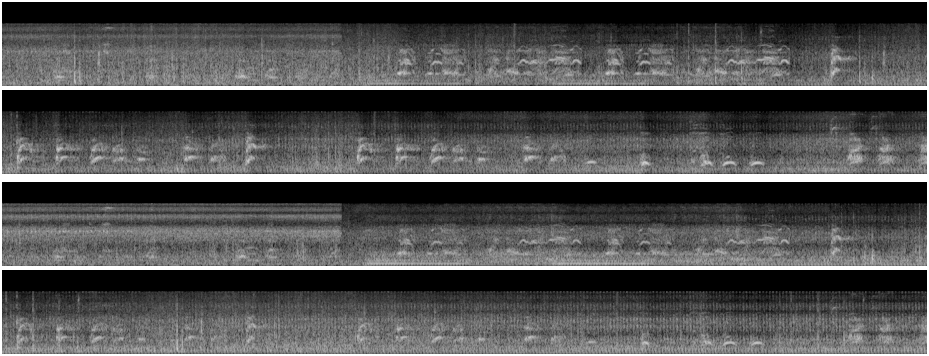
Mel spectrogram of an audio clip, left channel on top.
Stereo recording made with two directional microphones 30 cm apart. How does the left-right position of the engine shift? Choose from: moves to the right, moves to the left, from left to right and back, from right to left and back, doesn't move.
doesn't move.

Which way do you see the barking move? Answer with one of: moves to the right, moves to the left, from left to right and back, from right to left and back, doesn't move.
doesn't move.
